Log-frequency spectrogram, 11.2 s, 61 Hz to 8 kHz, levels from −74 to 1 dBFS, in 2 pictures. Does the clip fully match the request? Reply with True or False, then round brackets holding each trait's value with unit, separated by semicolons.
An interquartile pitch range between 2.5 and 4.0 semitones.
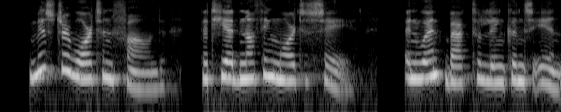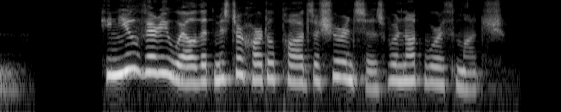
True (3.4 semitones)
